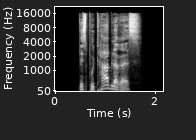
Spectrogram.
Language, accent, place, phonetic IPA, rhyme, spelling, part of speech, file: German, Germany, Berlin, [ˌdɪspuˈtaːbləʁəs], -aːbləʁəs, disputableres, adjective, De-disputableres.ogg
- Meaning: strong/mixed nominative/accusative neuter singular comparative degree of disputabel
